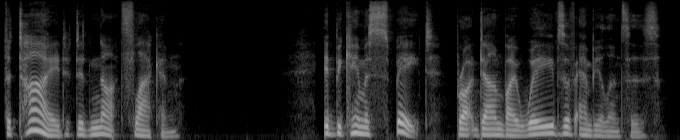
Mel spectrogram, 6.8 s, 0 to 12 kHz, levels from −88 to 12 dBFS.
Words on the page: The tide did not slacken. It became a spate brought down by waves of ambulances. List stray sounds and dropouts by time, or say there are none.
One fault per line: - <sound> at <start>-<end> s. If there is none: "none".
none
